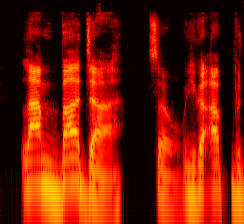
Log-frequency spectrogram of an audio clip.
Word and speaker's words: lambada: The only thing is the stress on the second syllable of a lamb. Uh, Lambada.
